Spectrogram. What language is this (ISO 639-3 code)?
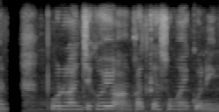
sun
